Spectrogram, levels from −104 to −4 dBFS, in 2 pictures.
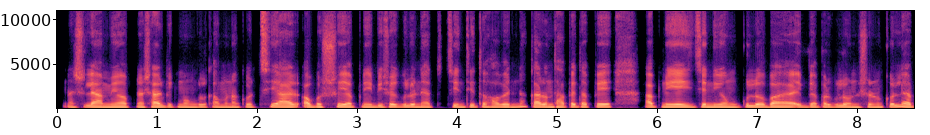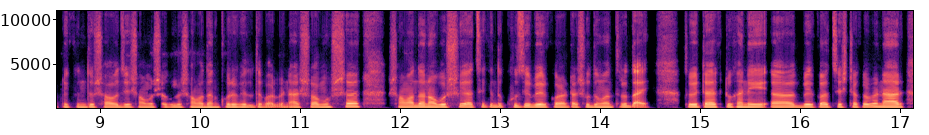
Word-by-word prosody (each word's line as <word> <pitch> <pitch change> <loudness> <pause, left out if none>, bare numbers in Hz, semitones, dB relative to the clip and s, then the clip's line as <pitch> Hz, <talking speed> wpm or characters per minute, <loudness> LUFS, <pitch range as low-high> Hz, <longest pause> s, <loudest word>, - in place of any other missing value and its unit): আসলে 150 +1 -1
আমিও 150 +1 0
আপনার 150 +1 -4
সার্বিক 140 +1 +1
মঙ্গল 145 0 -2
কামনা 145 0 -3
করছি। 145 +6 -5 0.2
আর 155 - +4 0.2
অবশ্যই 160 +1 0
আপনি 150 - -11
এই - - -2
বিষয়গুলো 150 0 -1
নিয়ে 145 -2 -2
এত - - -19
চিন্তিত 155 0 -3
হবেন 150 -1 0
না। 195 - -3
কারণ 155 +1 +4
ধাপে, 160 0 0
ধাপে 165 0 +1 0.5
আপনি 160 +2 -1
এই 150 - +3
যে 155 - +1
নিয়মগুলো 150 +1 0
বা 145 - +4 0.2
এই - - -2
ব্যাপারগুলো 145 +1 -2
অনুসরণ 150 +1 -3
করলে 180 +4 +1
আপনি 155 0 -5
কিন্তু 155 0 -1
সহজেই 150 0 0
সমস্যাগুলো 145 +1 -3
সমাধান 145 -1 0
করে 145 -1 +2
ফেলতে 150 +1 -1
পারবেন। - - -4
আর 150 - -2
সমস্যার 160 +5 +2 0.4
সমাধান 160 +1 +2
অবশ্যই 150 +3 +2
আছে 150 - -6
কিন্তু 170 0 -2
খুঁজে 170 -1 +1
বের 150 -2 +6
করাটা 145 0 +1
শুধুমাত্র 145 -2 -1
দায়। - - +3 0.4
তো - - -24
এটা 170 - +3
একটুখানি 165 0 +1 0.3
আ - - +4 0.2
বের 155 -1 +5
করার 155 - +2
চেষ্টা 150 +1 -1
করবেন। 170 +2 +2
আর 160 - +6
150 Hz, 200 wpm, -24 LUFS, 145-160 Hz, 0.5 s, বের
